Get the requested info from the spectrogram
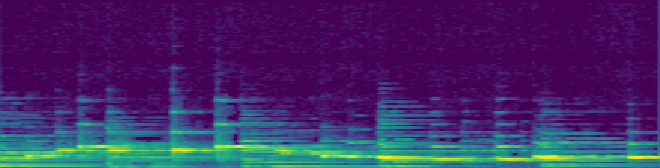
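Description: Grand piano playing a melody of separate notes, about two or three a second, over held lower notes.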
